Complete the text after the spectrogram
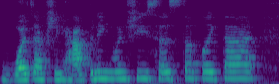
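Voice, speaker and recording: Someone speaks at a moderate pace with fairly even intonation over noticeable background noise. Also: woman. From Canadian. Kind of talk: analytical, explanatory.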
